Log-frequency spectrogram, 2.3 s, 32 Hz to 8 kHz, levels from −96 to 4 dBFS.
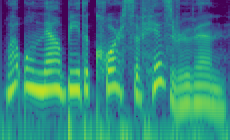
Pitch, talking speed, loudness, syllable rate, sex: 200 Hz, 235 wpm, -16 LUFS, 5.5 syllables/s, female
